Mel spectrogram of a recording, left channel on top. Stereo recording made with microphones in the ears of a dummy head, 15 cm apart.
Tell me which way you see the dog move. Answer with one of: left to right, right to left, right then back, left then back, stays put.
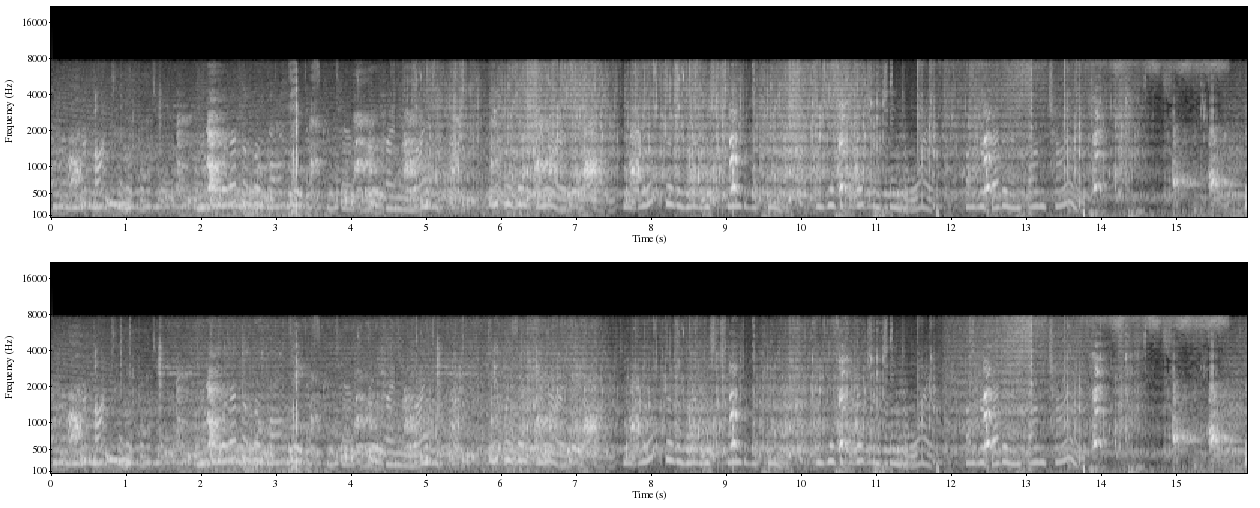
left then back.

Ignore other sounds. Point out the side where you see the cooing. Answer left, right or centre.
right.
